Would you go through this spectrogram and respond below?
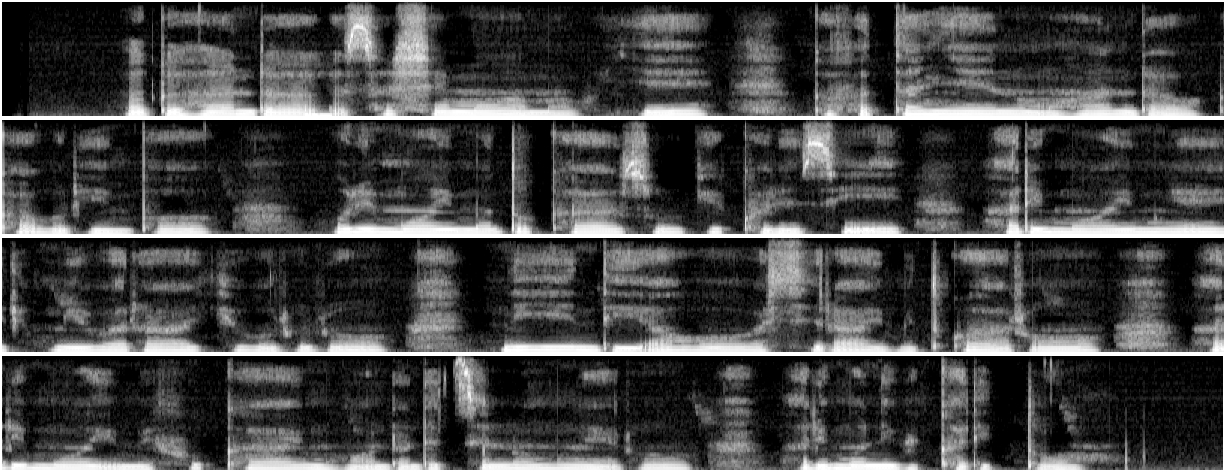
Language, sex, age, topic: Kinyarwanda, male, 18-24, government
